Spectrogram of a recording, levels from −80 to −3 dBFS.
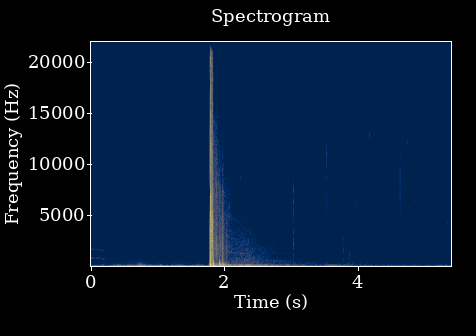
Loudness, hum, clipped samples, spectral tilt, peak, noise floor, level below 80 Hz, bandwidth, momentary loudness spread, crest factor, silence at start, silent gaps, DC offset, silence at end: -20 LUFS; none; under 0.1%; -4 dB/octave; 0 dBFS; -64 dBFS; -32 dBFS; over 20 kHz; 26 LU; 28 dB; 0.5 s; none; under 0.1%; 2.75 s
